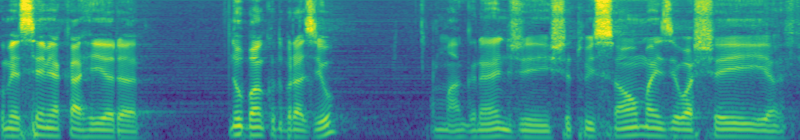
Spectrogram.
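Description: Intonation stays fairly even as the speaker proceeds at a moderate pace. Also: man. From Brazil, outside São Paulo. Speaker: company president; company president on panel. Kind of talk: panel discussion. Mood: relaxed, light humor. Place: hall. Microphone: handheld.

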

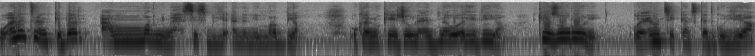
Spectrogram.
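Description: With light background noise behind her, a woman speaks at a moderate pace with ordinary pitch variation. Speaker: storyteller. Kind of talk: storytime narration. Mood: earnest, personal. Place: home room. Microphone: lapel.

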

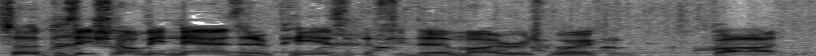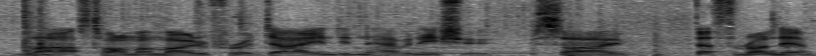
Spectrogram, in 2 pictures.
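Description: Noticeable background noise runs behind the recording. A man talks at a fairly quick pace. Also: ordinary pitch variation. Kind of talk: casual vlog explanation. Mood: calm, slightly weary. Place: boat. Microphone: phone near.

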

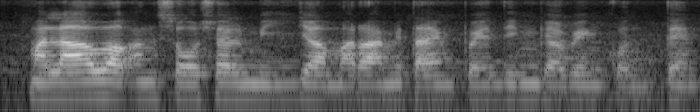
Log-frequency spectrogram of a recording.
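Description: A man speaks at a moderate pace while noticeable noise sits in the background. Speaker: YouTube reaction vlogger. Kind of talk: reaction video commentary. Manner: animated.

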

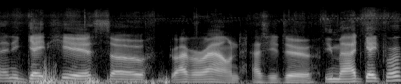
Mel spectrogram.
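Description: The pace from this man is moderate, and his pitch varies in an ordinary way. His voice sounds dry, without echo, with light background noise underneath. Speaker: vlogger. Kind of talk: casual vlog chat. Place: open country. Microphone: phone near.

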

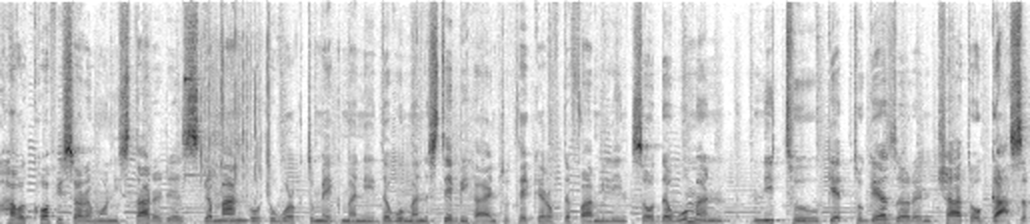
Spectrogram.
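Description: Over clear music in the background, a woman speaks with fairly even intonation and hardly any pauses. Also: fairly low pitch for a woman, moderate pace. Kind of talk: interview answer. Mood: warm, smiling. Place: cafe. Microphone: lapel.

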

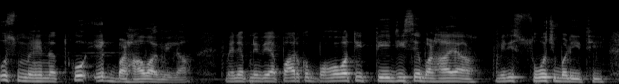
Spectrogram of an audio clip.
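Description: This is an unremarkable speaking voice from a man with a fairly high pitch. He keeps a moderate pace and fairly even intonation. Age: 20s. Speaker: vlogger, interior panel businessman. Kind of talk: motivational talk to camera. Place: office. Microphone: lapel.

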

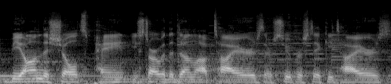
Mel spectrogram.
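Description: Clear music plays behind a man who speaks fairly quickly. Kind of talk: interview answer. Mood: calm, proud. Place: studio.

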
